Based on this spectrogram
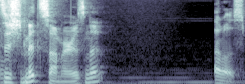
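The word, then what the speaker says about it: Midsommar: the title it's just Midsummer isn't it thought it was pronounced you could be fancy and say midmar Omar mid yeah it's just Midsummer yes I think you mispronounced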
